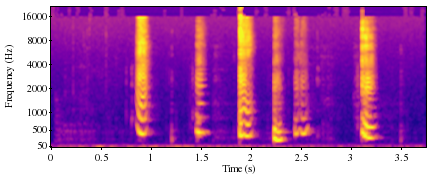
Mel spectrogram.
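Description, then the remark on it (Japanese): Six or seven squeaky, tonal fart noises pop out in quick succession, fairly loud, each a short rising or falling squeal with brief gaps between them and no talking. “あなたに書いてほしいの、あなたに聞いてほしいの、アナルの扉開いて弾けるおならリズム。”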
